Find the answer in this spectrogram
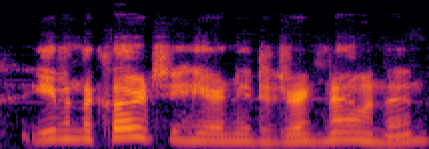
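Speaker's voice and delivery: wry, knowing tone. Game master voices a woman answering a priest who offers to pay, smiling and smirking. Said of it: "smiles and smirks and says".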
